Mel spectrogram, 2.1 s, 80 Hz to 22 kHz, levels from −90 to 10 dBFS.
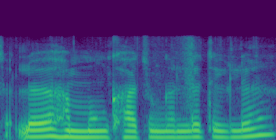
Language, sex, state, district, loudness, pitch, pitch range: Wancho, female, Arunachal Pradesh, Longding, -15 LUFS, 175 Hz, 170-185 Hz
